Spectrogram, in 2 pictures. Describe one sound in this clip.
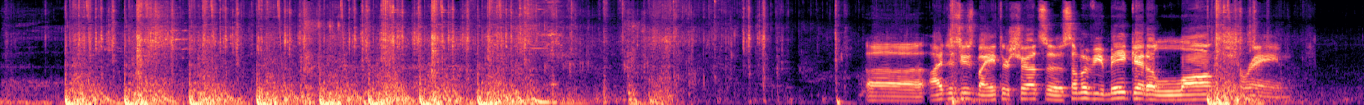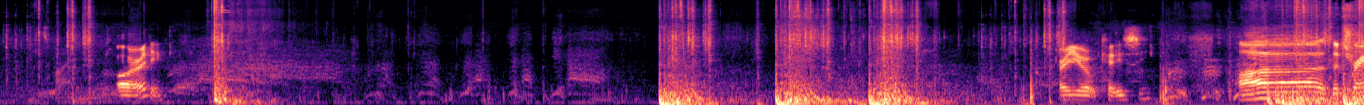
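Shotgun blasts fire in rapid bursts.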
